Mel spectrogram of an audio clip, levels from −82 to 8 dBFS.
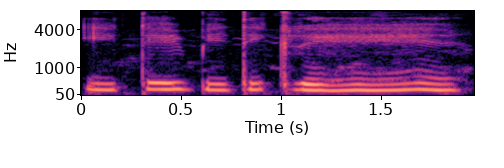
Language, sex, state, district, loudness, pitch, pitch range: Hindi, female, Arunachal Pradesh, Papum Pare, -16 LUFS, 210 Hz, 205-225 Hz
